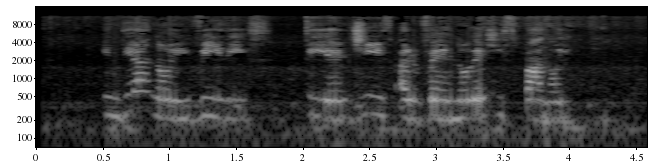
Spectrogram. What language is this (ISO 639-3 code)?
epo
